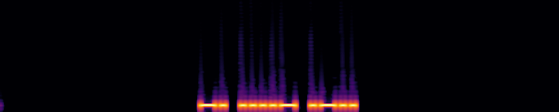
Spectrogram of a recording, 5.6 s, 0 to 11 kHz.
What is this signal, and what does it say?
Morse code, heard as a keyed tone, about 25 wpm, 700 Hz. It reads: N4L
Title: Speed-Racing - Three Letter-Number Combinations - 20wpm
